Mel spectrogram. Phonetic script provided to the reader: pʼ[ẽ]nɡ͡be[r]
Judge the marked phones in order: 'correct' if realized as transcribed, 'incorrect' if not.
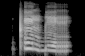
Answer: correct, correct

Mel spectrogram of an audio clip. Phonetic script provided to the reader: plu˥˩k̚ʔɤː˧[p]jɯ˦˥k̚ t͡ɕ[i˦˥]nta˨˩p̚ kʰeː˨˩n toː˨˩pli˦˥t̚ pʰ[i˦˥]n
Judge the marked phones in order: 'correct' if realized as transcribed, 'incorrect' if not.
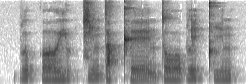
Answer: incorrect, correct, correct

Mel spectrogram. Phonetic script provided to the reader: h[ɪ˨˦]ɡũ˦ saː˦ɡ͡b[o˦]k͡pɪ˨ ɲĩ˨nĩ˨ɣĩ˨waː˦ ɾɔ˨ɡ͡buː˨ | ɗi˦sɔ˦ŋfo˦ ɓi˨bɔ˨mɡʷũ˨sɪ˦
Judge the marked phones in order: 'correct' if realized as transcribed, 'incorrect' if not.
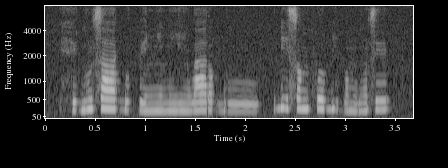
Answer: incorrect, incorrect

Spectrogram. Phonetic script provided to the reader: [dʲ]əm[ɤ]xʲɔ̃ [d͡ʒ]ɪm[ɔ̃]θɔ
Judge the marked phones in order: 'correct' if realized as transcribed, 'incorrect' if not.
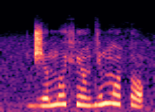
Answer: incorrect, correct, incorrect, correct

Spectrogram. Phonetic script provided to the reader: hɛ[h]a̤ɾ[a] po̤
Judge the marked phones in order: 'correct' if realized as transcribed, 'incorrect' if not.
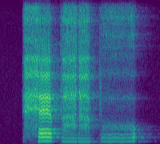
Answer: incorrect, incorrect

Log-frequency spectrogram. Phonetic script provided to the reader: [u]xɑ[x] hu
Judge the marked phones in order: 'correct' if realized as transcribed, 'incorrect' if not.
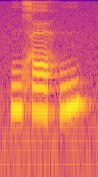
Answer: correct, incorrect

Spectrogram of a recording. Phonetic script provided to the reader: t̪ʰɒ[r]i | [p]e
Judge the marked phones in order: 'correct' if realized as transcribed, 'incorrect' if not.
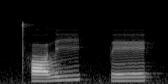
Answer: incorrect, correct

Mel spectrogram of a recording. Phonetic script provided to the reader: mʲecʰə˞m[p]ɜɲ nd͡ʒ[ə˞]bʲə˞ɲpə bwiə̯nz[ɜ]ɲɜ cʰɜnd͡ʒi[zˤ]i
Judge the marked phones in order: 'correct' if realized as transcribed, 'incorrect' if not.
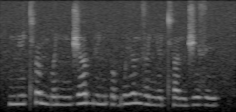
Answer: incorrect, incorrect, incorrect, incorrect

